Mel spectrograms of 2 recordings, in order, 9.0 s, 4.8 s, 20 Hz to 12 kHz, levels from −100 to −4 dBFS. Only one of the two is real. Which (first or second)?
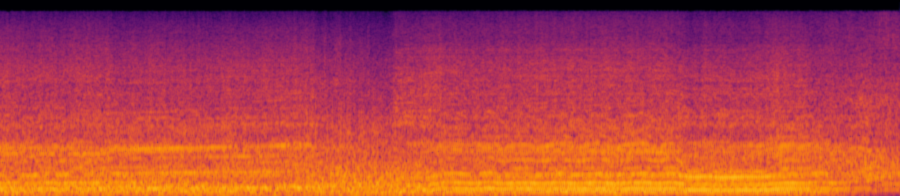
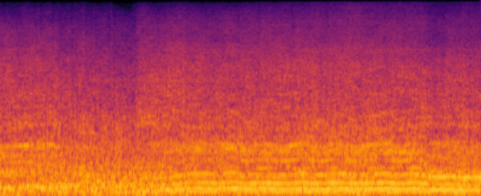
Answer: first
